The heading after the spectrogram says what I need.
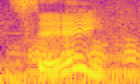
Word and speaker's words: Zee: Zay. Well, Zay is how you pronounce it in Dutch though, which is neither.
